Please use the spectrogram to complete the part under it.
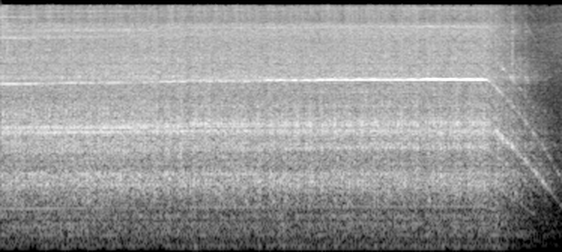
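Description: A blender purées soup for Zuppa Toscana with grated Locatelli or Parmigiano Reggiano cheese, roaring loud and steady at close range before winding down at the end.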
